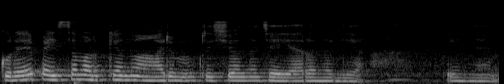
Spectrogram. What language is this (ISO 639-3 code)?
mal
